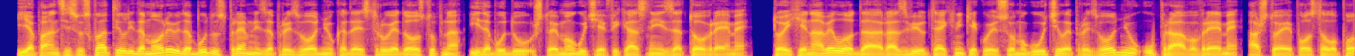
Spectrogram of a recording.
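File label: Serbian, male, elearning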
